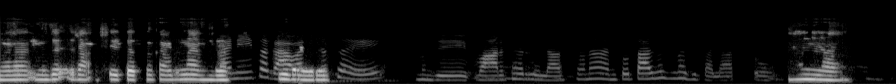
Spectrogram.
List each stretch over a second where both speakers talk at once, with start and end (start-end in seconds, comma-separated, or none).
none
